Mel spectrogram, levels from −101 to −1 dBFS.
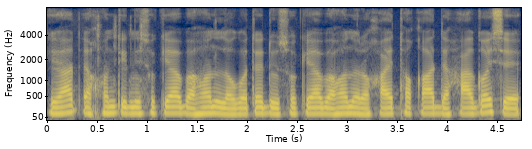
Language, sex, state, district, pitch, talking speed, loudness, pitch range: Assamese, male, Assam, Kamrup Metropolitan, 120 Hz, 140 wpm, -16 LUFS, 115-120 Hz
